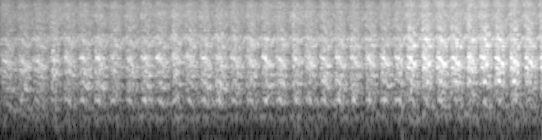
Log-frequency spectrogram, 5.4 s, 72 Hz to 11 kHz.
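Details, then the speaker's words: Nissan 240SX S13 drift car engine before first start, coil packs and fuel injectors disconnected: starter cranks with steady whirr and even compression pulses, no firing, to build oil pressure and fill cooler and filter lines. "So we're gonna put power to the starter and build up some oil pressure, maybe about 20 seconds or so."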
